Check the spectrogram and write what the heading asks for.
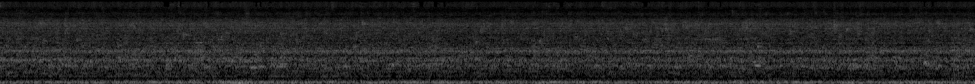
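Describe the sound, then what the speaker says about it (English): A bucket steadily filling with water for a 75-gallon fish tank water change, a constant rushing, hissing flow that stays even and unbroken throughout. "almost done with filling the 3rd bucket."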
